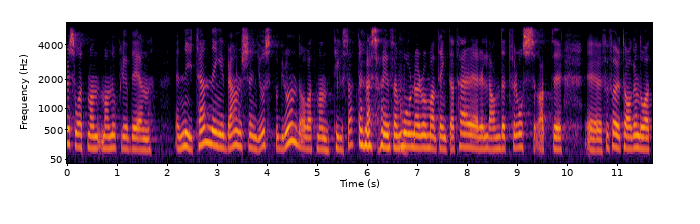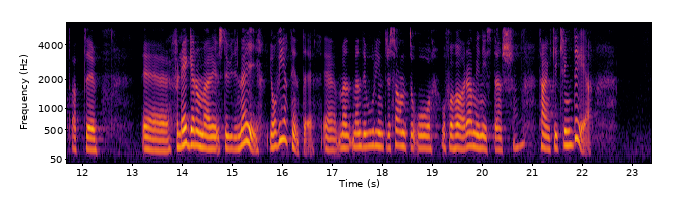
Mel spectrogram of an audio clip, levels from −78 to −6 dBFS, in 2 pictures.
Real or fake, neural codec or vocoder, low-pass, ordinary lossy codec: real; none; 5.4 kHz; none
